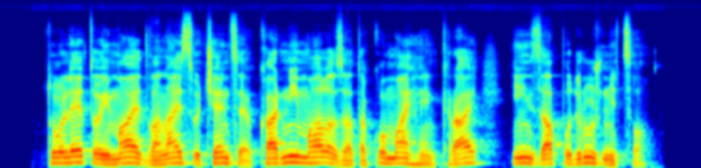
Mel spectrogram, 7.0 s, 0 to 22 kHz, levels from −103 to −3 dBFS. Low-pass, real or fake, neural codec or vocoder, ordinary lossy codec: 19.8 kHz; fake; autoencoder, 48 kHz, 128 numbers a frame, DAC-VAE, trained on Japanese speech; none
